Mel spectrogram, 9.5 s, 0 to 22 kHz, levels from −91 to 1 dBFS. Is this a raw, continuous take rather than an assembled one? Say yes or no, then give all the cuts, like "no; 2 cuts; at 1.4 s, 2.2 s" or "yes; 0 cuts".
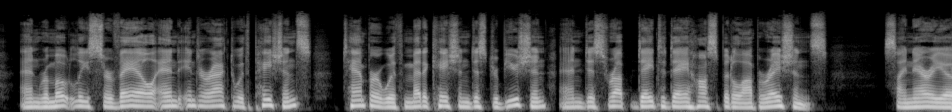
no; 1 cut; at 5.5 s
